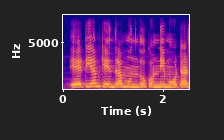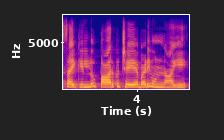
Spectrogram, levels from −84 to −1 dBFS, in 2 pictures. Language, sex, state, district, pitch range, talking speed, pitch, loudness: Telugu, female, Telangana, Hyderabad, 265-295 Hz, 105 wpm, 280 Hz, -13 LUFS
